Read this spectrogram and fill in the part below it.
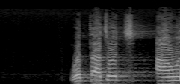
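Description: A man speaks loudly and with emphasis into a microphone over loudspeakers.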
